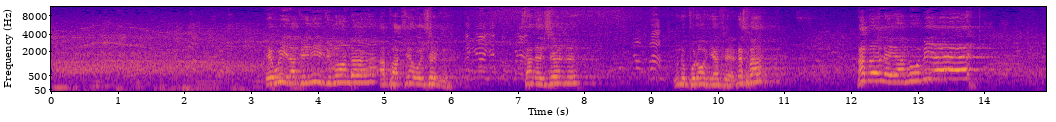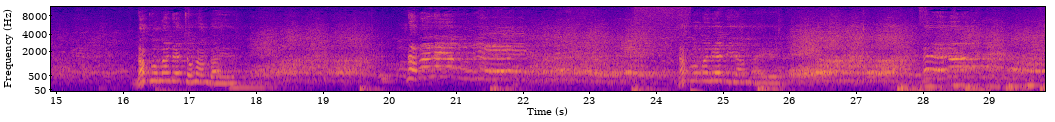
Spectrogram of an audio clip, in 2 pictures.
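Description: A large crowd cheers and shouts.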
